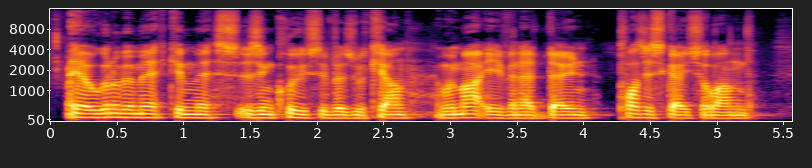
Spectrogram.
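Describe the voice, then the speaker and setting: In a Lancashire accent, the speaker reads at a moderate pace with flat, monotone intonation on a very clean recording with a silent background. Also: man. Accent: Wigan. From northern England, Wigan. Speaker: podcast co-host. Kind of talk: casual chat.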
